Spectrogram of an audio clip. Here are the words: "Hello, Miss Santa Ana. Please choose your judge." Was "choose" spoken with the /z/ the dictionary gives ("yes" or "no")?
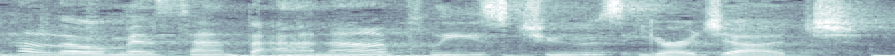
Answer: yes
